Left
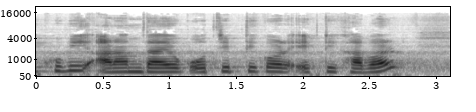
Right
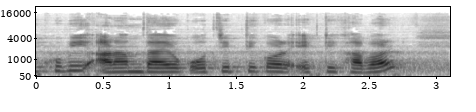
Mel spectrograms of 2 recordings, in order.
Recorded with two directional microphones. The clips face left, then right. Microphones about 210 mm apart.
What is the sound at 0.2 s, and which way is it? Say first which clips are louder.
Speech: left 2 dB; 10° left (ahead or behind).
